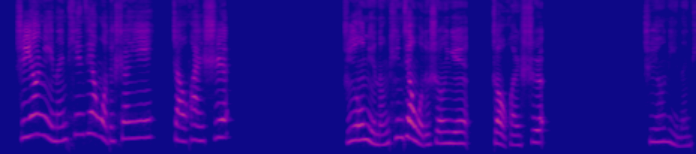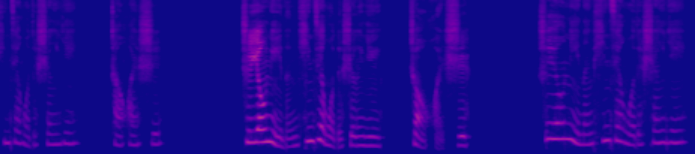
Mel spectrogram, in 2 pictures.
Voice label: 不同声线游戏音

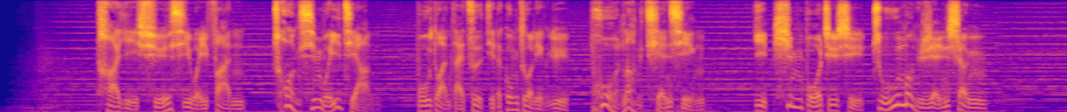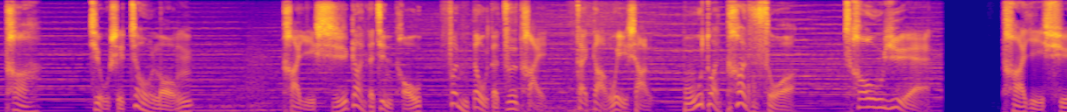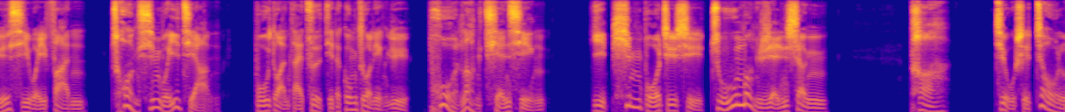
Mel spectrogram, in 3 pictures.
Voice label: 大气专题; 大气专题我身边的党员故事

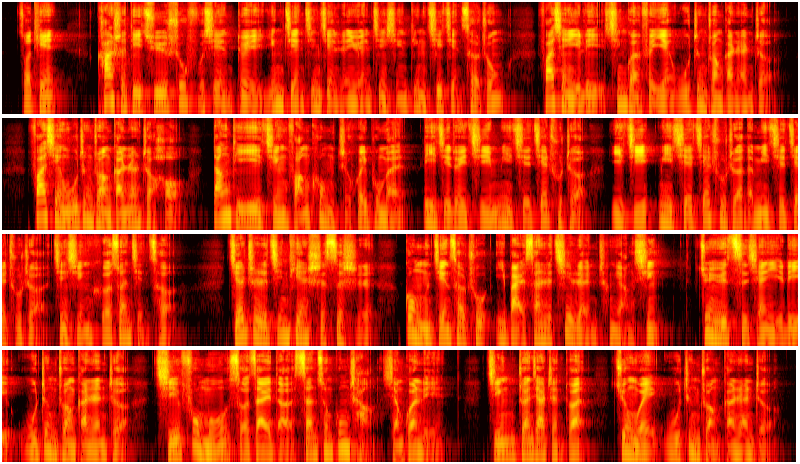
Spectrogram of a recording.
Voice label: 新闻

